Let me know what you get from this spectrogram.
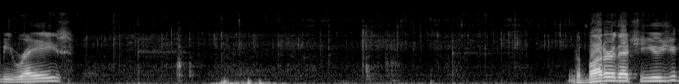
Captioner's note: silence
